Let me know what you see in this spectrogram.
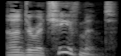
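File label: "underachievement", British English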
